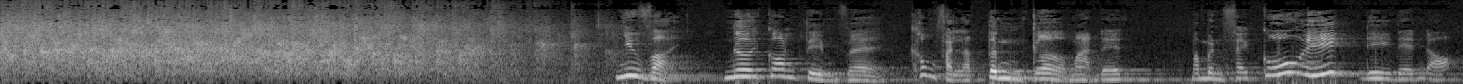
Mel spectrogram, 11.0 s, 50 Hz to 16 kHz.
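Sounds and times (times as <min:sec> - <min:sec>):
crowd applauding: 0:00.0 - 0:04.6
speech: 0:04.6 - 0:10.9.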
